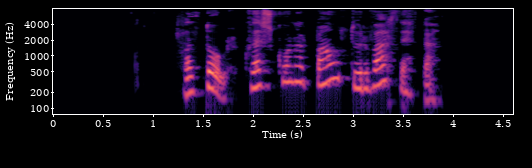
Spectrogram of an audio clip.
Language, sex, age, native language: Icelandic, female, 60-69, Icelandic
